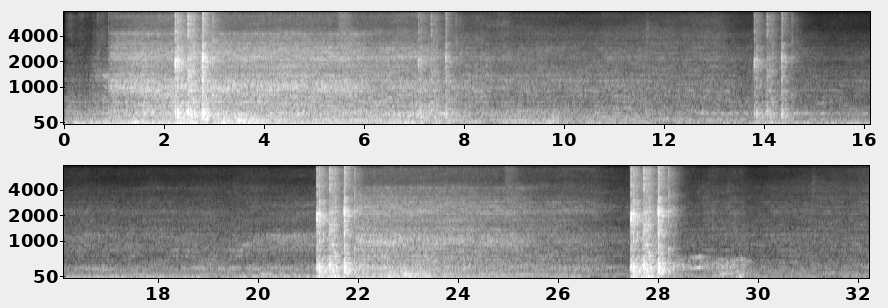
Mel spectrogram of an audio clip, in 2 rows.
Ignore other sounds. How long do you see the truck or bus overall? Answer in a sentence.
The truck or bus can be heard for 32 seconds in total.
